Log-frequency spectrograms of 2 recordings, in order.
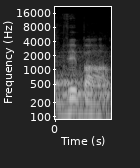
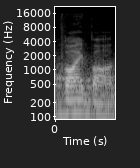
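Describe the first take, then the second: First: The first syllable has a short 'i' sound. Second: The first syllable has a long 'ai' sound. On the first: The speaker calls it right. "it's Vibhav" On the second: The speaker calls it wrong. "I mispronounce this word Vibhav every single time. I say Vaibhav"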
